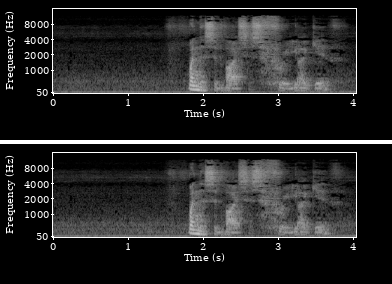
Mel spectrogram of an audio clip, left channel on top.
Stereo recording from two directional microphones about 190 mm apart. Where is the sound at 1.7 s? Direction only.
Centre (ahead or behind).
